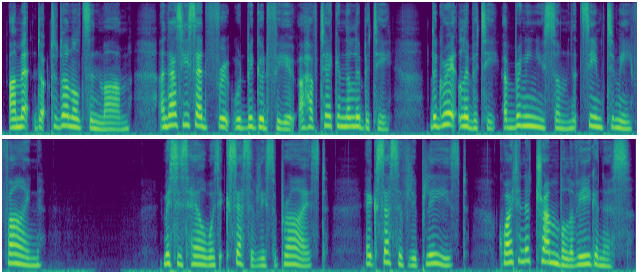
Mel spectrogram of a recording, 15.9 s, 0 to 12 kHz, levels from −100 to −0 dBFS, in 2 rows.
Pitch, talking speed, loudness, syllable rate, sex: 205 Hz, 165 wpm, -20 LUFS, 5.7 syllables/s, female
